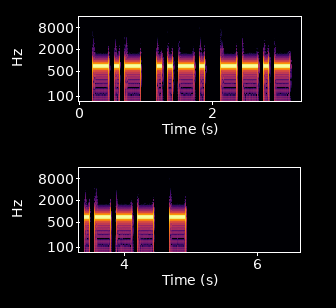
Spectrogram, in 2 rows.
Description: Morse code, heard as a keyed tone, about 15 wpm, 700 Hz. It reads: KFQJT
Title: Code Groups - 5 Letters - 15wpm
